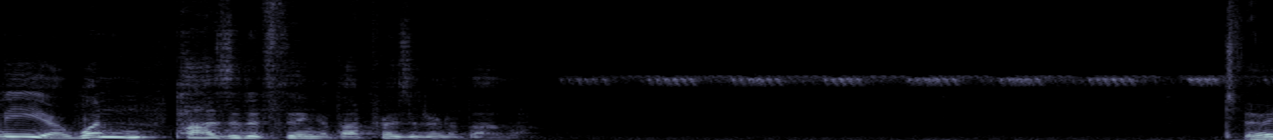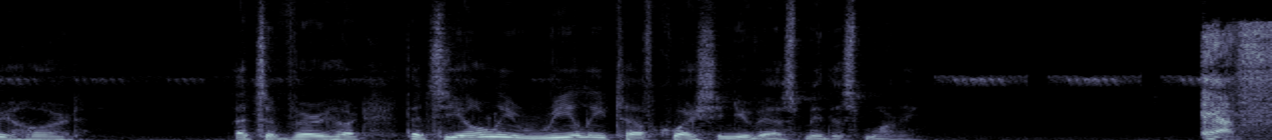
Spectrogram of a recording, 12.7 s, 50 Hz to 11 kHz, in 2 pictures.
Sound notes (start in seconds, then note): 3.3 crickets chirping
